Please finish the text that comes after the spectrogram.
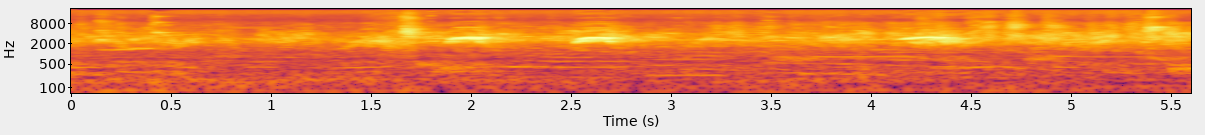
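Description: Soft pigeon calls from a female sitting on eggs, over a low, steady background hum, with three brighter chirps standing out at intervals; a faint cooing quality sits beneath.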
